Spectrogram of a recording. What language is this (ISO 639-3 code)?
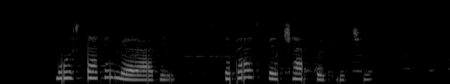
fas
